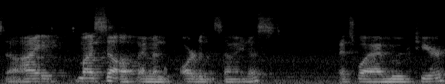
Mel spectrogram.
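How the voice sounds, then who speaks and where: Heard with audible room echo, a man speaks at a moderate pace with an American accent. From US, Delaware. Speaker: podcast host. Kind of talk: casual chat.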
